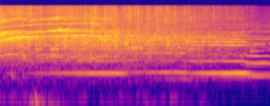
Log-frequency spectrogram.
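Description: Live concert audience applauding, the clapping thinning out and fading, with a long held musical note underneath; recorded background music starts near the end.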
